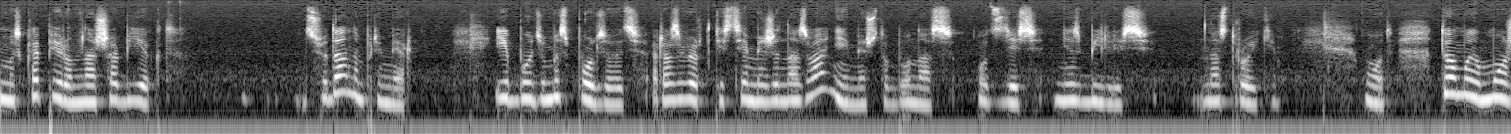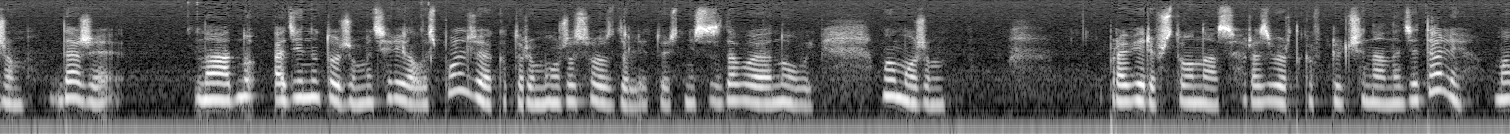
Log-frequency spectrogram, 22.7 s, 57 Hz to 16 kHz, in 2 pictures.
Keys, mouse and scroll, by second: 2.7-3.3 drag, 6.5-7.7 drag, 10.1-11.9 middle drag, 12.8-16.3 drag, 17.6 Tab, 22.1-22.6 middle drag.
